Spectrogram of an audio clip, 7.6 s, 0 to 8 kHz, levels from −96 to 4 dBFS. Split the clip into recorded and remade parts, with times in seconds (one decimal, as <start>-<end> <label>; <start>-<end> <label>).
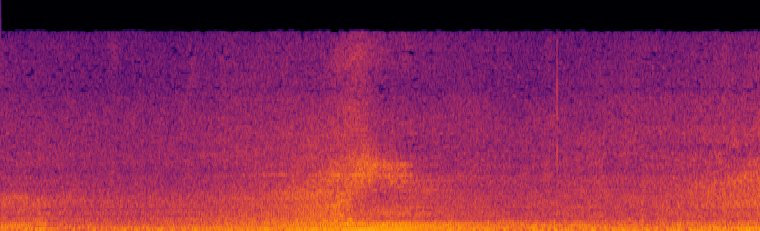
0.0-0.6 remade; 0.6-3.4 recorded; 3.4-6.9 remade; 6.9-7.6 recorded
